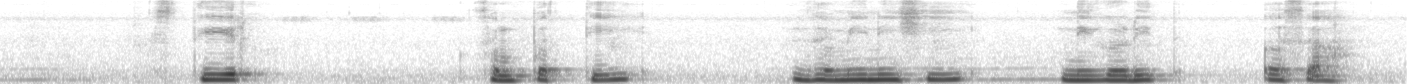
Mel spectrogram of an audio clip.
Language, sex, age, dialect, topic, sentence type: Marathi, male, 18-24, Southern Konkan, banking, statement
